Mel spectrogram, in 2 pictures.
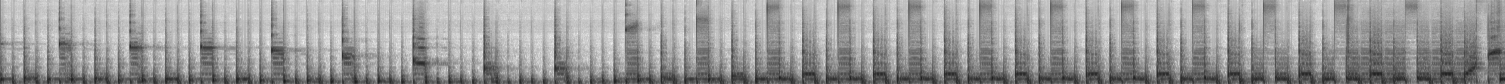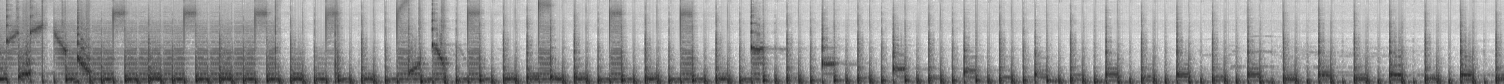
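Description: Modular synthesizer played through a homemade Steiner-Parker-type voltage-controlled filter: a fast, very percussive repeating sequence of short pitched hits over a steady low tone. The filter cutoff is swept by hand, giving resonant whistling glides that fall in the first few seconds and rise and fall again about halfway through.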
